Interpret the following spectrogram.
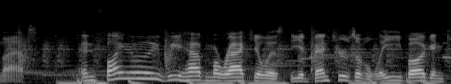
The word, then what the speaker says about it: Miraculous: song is in English they mispronounce miraculous as miraculus so if nothing else just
